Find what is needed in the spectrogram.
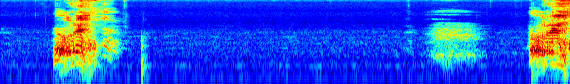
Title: Extremely strong camping sneezes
